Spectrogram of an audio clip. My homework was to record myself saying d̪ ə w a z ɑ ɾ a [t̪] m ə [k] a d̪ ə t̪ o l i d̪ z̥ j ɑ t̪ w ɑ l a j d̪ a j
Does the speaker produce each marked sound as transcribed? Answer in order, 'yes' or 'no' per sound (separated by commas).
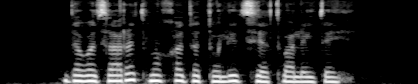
yes, no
